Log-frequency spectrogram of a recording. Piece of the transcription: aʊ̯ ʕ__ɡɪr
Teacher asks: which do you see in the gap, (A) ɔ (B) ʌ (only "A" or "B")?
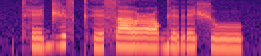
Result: A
